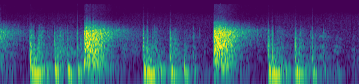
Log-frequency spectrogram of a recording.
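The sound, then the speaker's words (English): Pistol shots fired in a dramatized gunfight: a few sharp, loud blasts with decaying tails, set among repeated dull thumping transients. “As soon as I got within pistol range, I drew my gun and fired.”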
